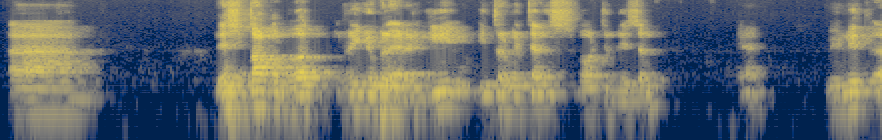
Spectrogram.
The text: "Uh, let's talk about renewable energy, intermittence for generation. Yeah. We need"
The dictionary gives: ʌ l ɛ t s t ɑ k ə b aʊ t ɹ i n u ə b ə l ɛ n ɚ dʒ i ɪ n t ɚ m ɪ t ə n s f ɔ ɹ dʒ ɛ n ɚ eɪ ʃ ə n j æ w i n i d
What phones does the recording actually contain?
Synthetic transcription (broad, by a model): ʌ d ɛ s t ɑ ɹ ə b aʊ t ɹ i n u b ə l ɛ n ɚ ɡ i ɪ n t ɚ m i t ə n s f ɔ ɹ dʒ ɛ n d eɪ s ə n j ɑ w i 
